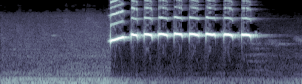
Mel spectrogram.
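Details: Orange-headed thrush song used to prompt other birds to sing: after a second of low hum, a quick run of about seven bright, clear whistled notes on a near-level high pitch, evenly spaced, then quiet.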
